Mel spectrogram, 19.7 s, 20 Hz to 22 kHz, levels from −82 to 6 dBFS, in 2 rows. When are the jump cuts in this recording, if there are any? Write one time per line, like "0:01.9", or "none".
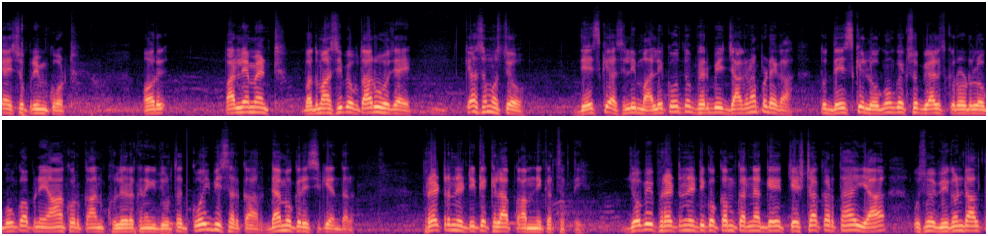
0:11.7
